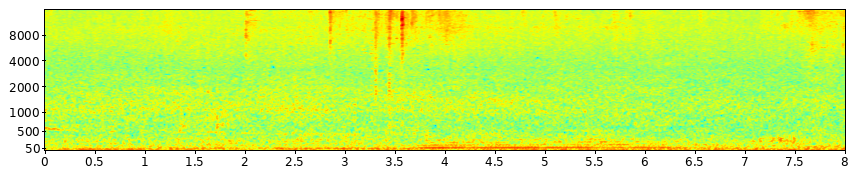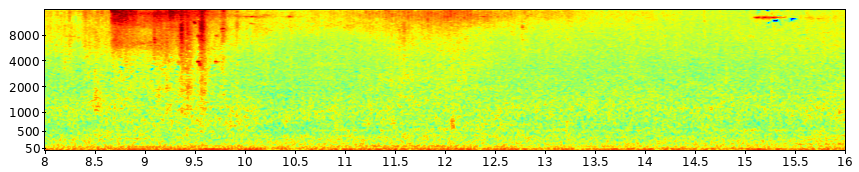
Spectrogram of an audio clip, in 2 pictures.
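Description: Street traffic: a continuous rumble of passing motor vehicles. A vehicle's engine rumble swells about four seconds in, and a short hiss sounds around nine seconds in.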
